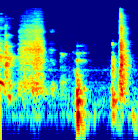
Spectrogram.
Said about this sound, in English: Sorry, dogs are chewing on bones. Great audio for our podcast listeners.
